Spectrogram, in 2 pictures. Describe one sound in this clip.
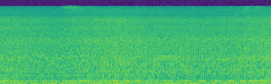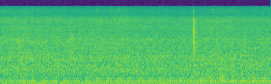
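An engine rumbles low and steady as an off-road vehicle crawls over rocks.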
